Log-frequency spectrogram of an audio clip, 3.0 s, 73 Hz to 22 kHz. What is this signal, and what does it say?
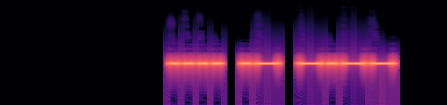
Morse code, heard as a keyed tone, about 25 wpm, 690 Hz. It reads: HAY
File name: practice / 25wpm / Easy Words with Hints - 25wpm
